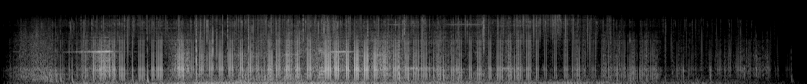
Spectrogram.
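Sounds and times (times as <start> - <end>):
random data transmission sounds in an ambient citadel: 0.2 - 5.8.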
